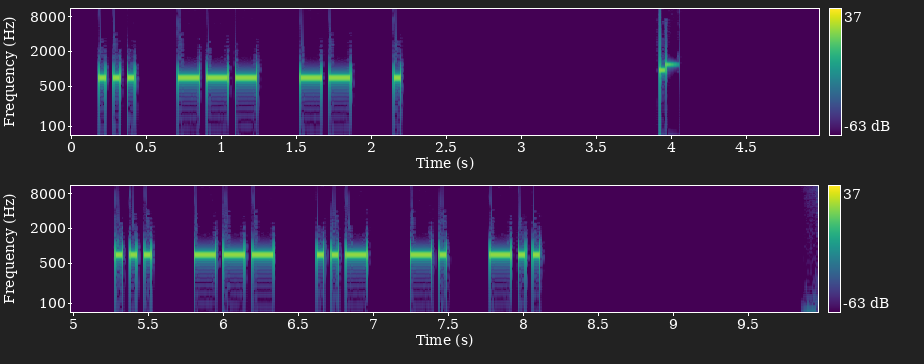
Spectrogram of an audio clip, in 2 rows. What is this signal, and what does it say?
Morse code, heard as a keyed tone, about 25 wpm, spaced as for 18 wpm, 700 Hz. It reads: SOME SOUND
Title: 2x Character Spacing - Top 100 Words - 25wpm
